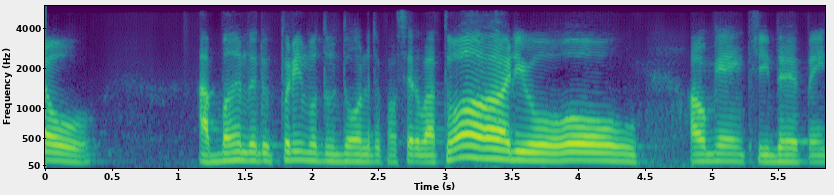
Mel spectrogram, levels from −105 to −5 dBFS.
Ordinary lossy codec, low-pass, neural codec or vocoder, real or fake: none; 5.4 kHz; codec, 16 kHz, 1 kbps, X-Codec, HuBERT features, trained on general audio; fake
